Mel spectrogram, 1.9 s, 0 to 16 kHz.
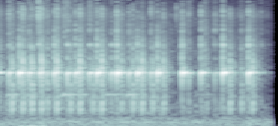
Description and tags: toy angklung (wooden shaken percussion) from the Selasar Sunaryo artspace in Bandung, Indonesia. tuned to western 12-tone scale. recorded using a Zoom H4 with its internal mic.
